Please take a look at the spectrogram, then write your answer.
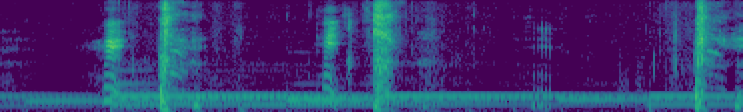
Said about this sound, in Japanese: あ、ダメだ、くしゃみが出る。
